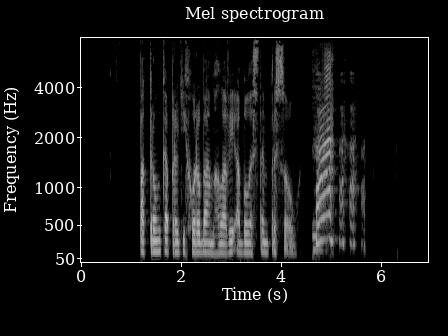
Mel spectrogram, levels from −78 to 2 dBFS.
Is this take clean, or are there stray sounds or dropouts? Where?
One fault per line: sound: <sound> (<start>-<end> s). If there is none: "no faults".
sound: laugh (4.6-5.7 s)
